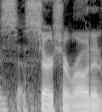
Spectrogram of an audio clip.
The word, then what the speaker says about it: Saoirse Ronan: Saoirse Ronan for Little Women.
